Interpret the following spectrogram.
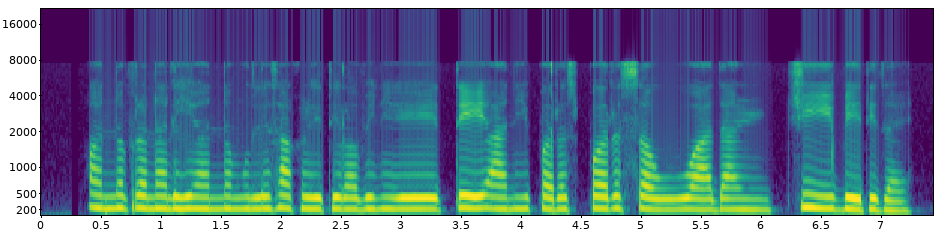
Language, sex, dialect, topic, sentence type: Marathi, female, Varhadi, agriculture, statement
